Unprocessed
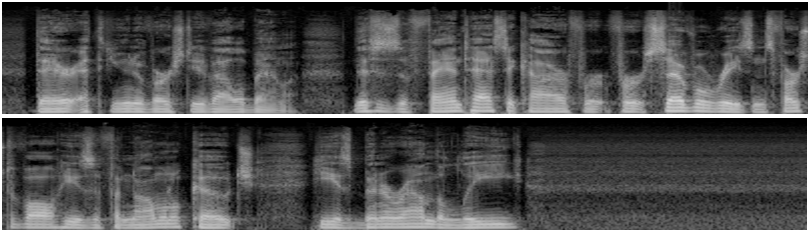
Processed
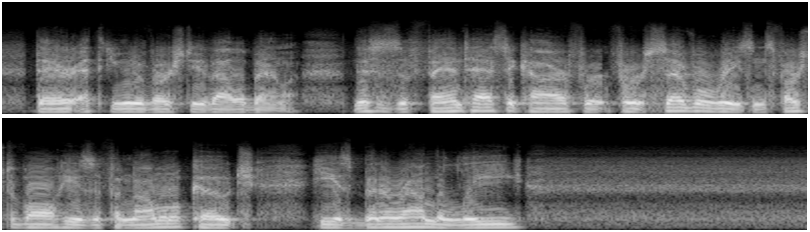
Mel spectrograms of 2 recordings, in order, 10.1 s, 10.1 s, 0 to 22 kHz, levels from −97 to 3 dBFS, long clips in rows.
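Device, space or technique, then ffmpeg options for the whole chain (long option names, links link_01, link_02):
overdrive pedal into a guitar cabinet: -filter_complex "[0:a]asplit=2[link_01][link_02];[link_02]highpass=frequency=720:poles=1,volume=24dB,asoftclip=type=tanh:threshold=-8.5dB[link_03];[link_01][link_03]amix=inputs=2:normalize=0,lowpass=frequency=4400:poles=1,volume=-6dB,highpass=100,equalizer=frequency=110:width_type=q:width=4:gain=9,equalizer=frequency=200:width_type=q:width=4:gain=7,equalizer=frequency=390:width_type=q:width=4:gain=9,equalizer=frequency=630:width_type=q:width=4:gain=7,equalizer=frequency=1100:width_type=q:width=4:gain=-8,equalizer=frequency=2800:width_type=q:width=4:gain=-7,lowpass=frequency=3400:width=0.5412,lowpass=frequency=3400:width=1.3066,volume=-1dB"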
